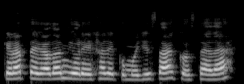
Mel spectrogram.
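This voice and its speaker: A woman's voice: high-pitched, steady tone, racing, darkish tone. A woman casually telling a personal horror story, rambling with many fillers. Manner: rambling, full of fillers and restarts.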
